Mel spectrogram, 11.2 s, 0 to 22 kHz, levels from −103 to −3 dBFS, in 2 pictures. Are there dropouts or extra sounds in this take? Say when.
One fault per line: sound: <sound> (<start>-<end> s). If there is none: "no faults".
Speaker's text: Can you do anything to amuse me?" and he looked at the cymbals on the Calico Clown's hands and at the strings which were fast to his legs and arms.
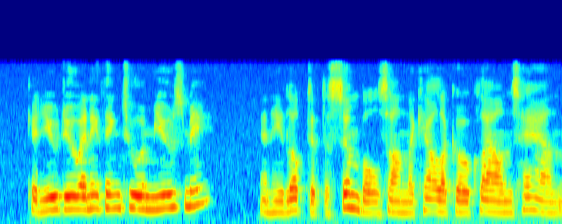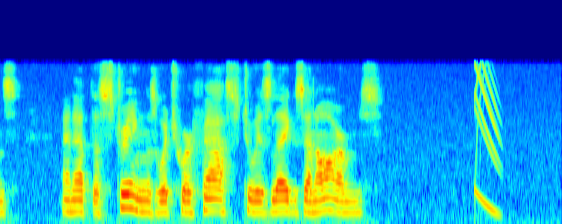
sound: chirp (10.4-10.7 s)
